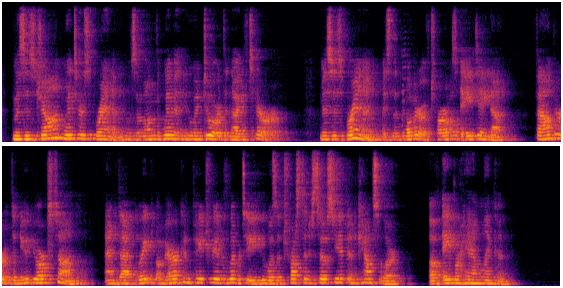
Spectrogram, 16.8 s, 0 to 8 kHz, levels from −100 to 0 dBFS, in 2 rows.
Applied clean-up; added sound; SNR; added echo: neural mask model DeepFilterNet 3.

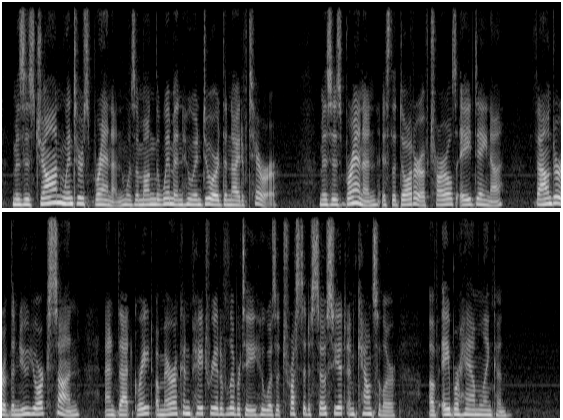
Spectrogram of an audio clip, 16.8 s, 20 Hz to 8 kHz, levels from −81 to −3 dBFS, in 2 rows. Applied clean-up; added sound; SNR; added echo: none; none; none; none.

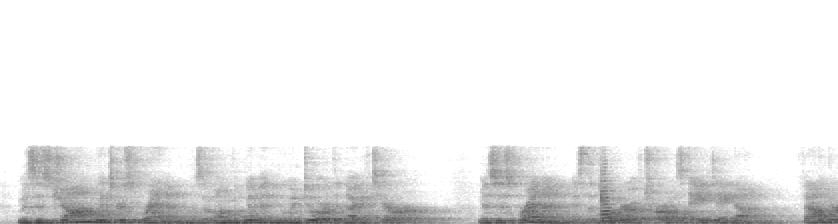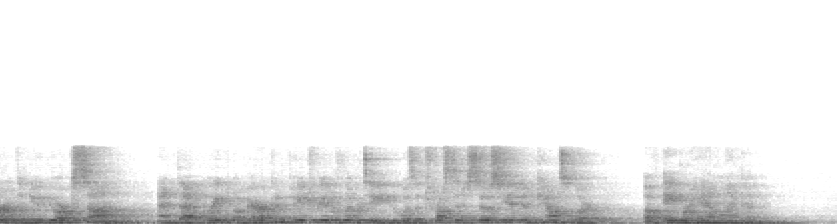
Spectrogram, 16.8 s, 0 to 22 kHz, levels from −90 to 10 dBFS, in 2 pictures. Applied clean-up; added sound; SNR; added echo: neural separator model SepFormer DNS4.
